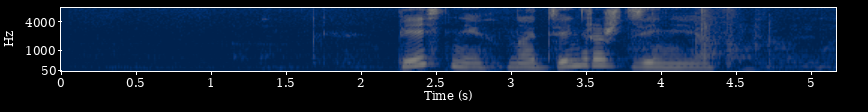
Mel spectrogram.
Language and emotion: Russian, neutral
